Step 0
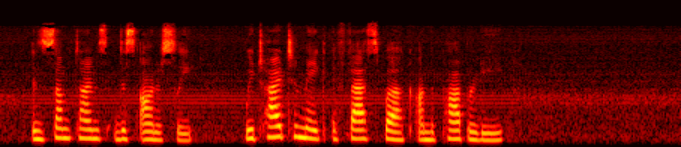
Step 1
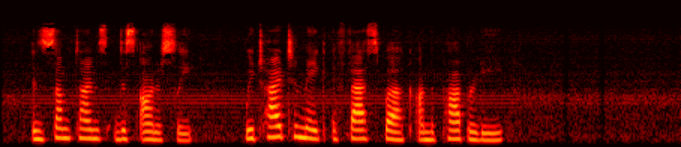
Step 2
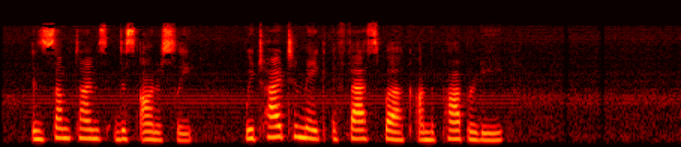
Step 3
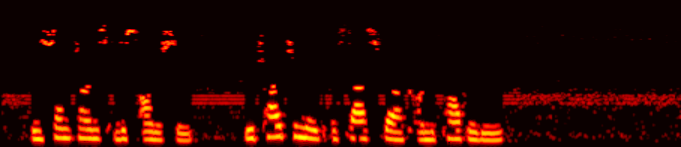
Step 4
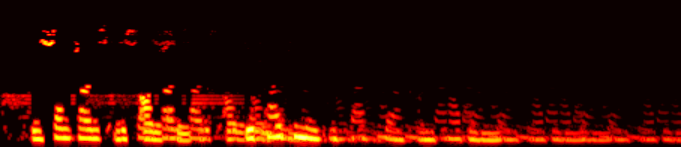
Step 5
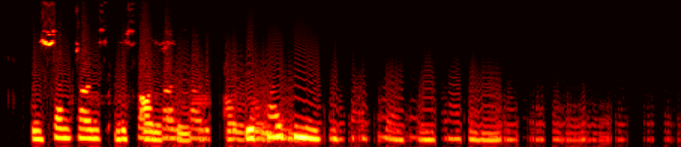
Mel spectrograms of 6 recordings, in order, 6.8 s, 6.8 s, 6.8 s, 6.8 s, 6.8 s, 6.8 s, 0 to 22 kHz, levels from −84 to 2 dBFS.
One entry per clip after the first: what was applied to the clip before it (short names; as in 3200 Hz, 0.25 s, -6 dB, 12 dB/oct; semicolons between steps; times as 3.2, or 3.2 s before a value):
gate with hold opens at -44 dBFS; gain -5.5 dB
high shelf 8600 Hz +11 dB
loudest bins only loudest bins 8; gain +7 dB
swung echo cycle 1.109 s, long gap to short 3:1, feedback 50%, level -12 dB; low-pass sweep 5900 Hz -> 120 Hz, 0.66–3.57; gain +7.5 dB
crossover distortion -44.5 dBFS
